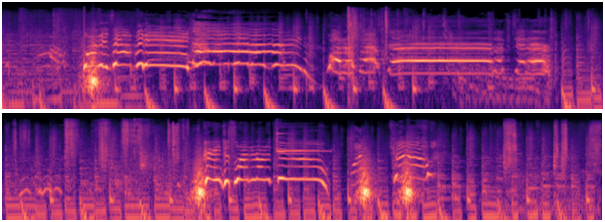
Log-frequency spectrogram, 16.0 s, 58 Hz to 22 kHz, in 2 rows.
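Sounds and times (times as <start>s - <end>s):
background music with steady beat: 0.0s - 16.0s.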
